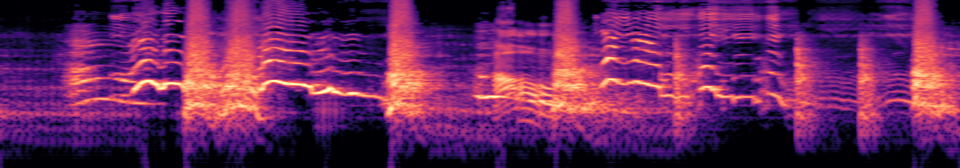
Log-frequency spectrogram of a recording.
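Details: Pet dog howling loudly while people urge it on; wavering, rising-then-falling howls with strong harmonics, broken by sharp bursts of human voices saying "how" repeatedly.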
